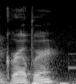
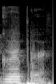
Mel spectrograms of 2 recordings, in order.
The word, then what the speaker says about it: grouper: I got a groper, and it said groper out of nowhere. Oh, yikes. That's not... Or is it grouper?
